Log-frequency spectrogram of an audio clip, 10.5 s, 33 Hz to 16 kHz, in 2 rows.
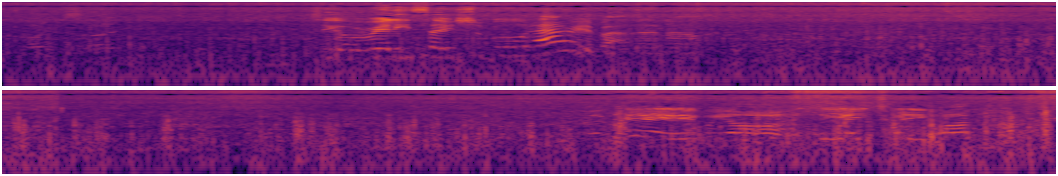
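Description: Twin Yamaha 200 hp outboards driving a RIB at cruising speed, about 4,000 rpm, heard as a steady rumble under wind buffeting the microphone and water rushing past the hull. Brief indistinct voices come through twice.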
